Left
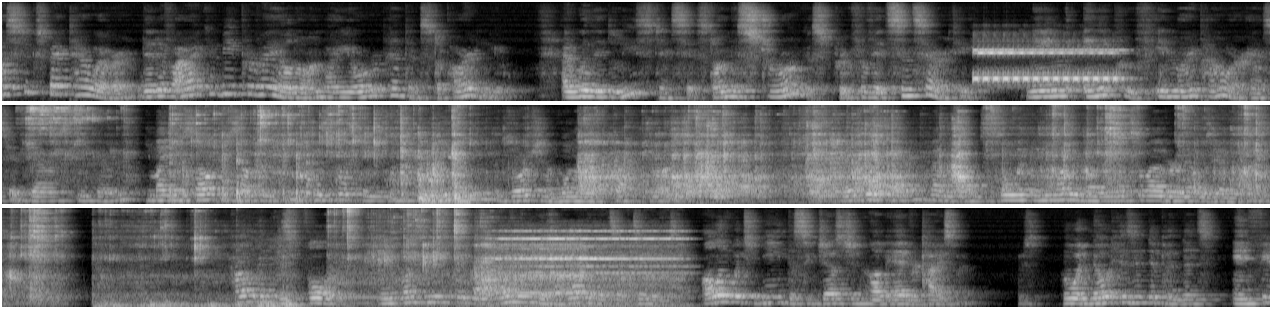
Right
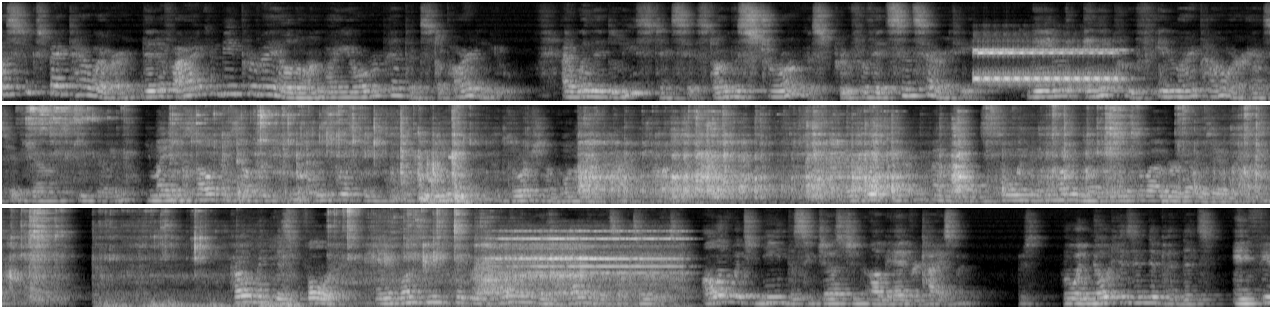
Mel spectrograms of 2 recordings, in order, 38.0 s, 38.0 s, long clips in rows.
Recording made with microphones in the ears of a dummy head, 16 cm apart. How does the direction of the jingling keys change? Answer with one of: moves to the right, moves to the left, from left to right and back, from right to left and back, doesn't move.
from left to right and back.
